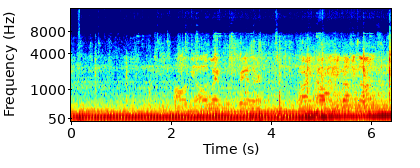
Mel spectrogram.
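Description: An engine running steadily with a low drone, its note stepping up slightly about five seconds in.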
